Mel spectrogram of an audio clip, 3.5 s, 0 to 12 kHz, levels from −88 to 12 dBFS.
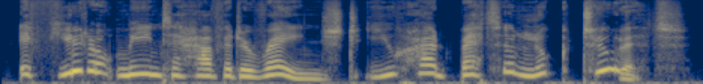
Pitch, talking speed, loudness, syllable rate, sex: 265 Hz, 240 wpm, -17 LUFS, 5.3 syllables/s, female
